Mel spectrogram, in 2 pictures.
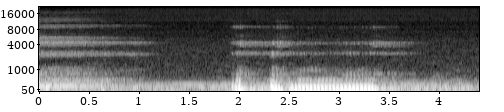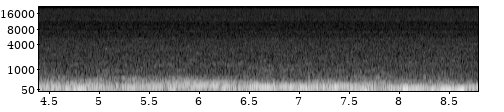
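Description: A deep, loud snoring rumble from a sleeping large dog, then softer breathing noise.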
